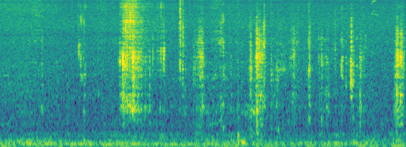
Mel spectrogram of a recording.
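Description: A person biting into a crispy breaded Burger King chicken tender, with a crunchy bite about two seconds in, then chewing it with small crackles of the breading.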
